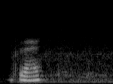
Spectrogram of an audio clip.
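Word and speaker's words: בית: Bet. Bet. Bet. Like a B in English.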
